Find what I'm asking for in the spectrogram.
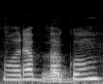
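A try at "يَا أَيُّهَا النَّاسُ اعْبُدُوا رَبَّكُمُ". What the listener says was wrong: نہیں واو نہیں ہے نا, یہ واو بدو کے ساتھ ہی والا واو ہے, الگ سے نہیں ہے.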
